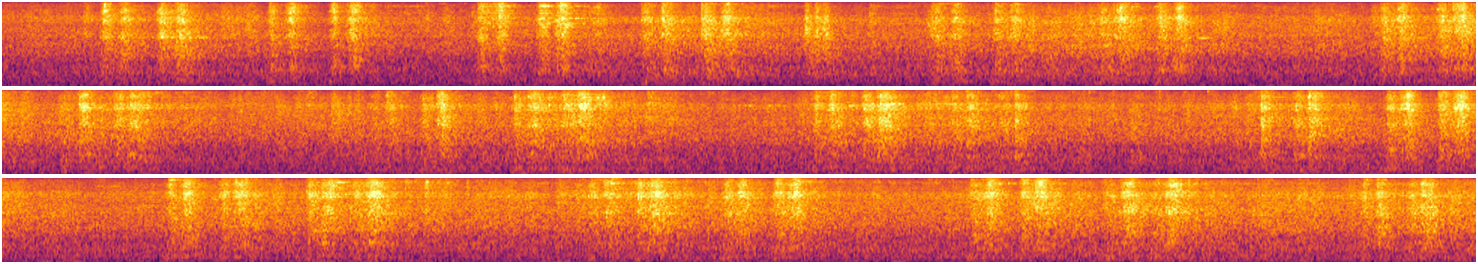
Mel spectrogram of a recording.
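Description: Freight train of rail tank wagons rolling past close by: a steady loud rumble of wheels on rail, with repeated clickety-clack as the wheelsets cross rail joints.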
